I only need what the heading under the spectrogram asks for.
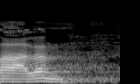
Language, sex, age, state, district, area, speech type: Maithili, male, 60+, Bihar, Samastipur, rural, read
